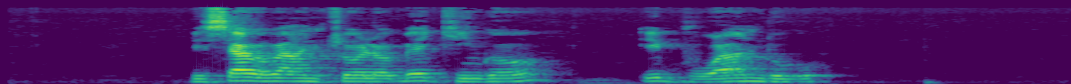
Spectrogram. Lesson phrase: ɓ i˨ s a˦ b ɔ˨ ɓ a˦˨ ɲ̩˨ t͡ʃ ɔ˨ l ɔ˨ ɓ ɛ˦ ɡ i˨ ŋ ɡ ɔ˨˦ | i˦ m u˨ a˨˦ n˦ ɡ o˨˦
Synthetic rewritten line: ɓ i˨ s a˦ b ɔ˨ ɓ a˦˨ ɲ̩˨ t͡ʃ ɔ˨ l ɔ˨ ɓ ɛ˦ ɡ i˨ ŋ ɡ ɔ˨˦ | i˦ b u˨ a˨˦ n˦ d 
